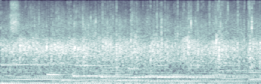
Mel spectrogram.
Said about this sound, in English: Would you give him a hand clap of praise right now?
